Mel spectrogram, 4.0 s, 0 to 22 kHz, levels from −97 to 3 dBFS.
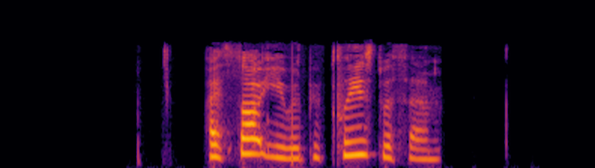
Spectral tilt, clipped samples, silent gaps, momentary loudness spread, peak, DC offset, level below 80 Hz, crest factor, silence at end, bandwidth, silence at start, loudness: -3 dB/octave; under 0.1%; none; 16 LU; -4 dBFS; under 0.1%; -70 dBFS; 20 dB; 1.05 s; 7.8 kHz; 1.4 s; -22 LUFS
